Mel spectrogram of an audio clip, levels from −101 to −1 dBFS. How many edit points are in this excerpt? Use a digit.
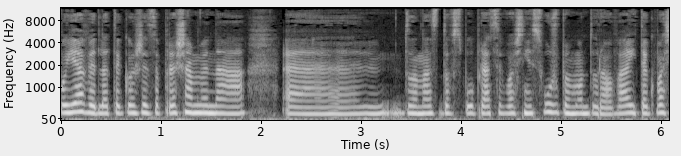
1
